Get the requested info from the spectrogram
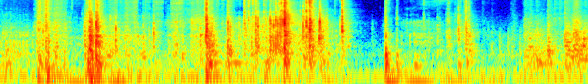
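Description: Crinkly plastic miniature wrappers rustling and plastic figures clicking as they are handled and set down on a table: a run of irregular sharp clicks and crackles.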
